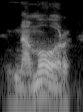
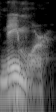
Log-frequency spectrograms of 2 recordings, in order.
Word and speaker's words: Namor: Danielle it's same with neyar if you are speaking in English you say neyar if you're speaking Spanish or want to say it like he would say it's namore okay Italian it's namore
